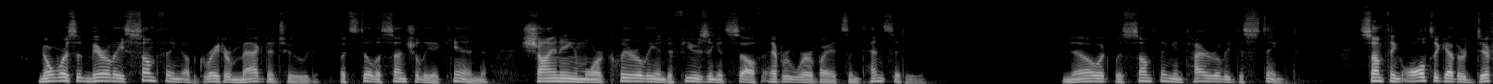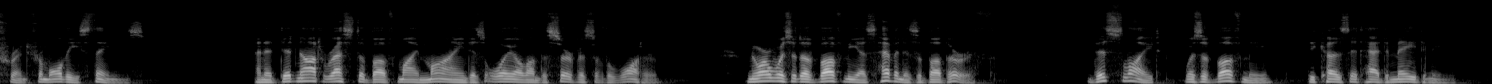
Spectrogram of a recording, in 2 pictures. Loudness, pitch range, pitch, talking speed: -27 LUFS, 105-140 Hz, 120 Hz, 145 wpm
